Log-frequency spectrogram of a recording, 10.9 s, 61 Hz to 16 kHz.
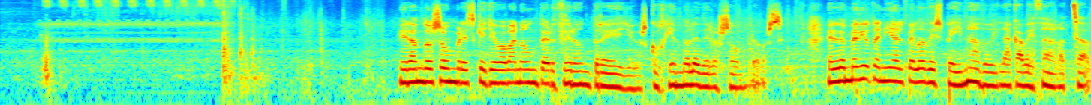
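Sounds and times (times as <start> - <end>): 
bus door opened by the driver at a roadside stop: 0.4 - 1.1, 2.0 - 2.9
speech: 4.0 - 10.9.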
